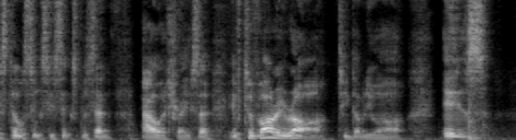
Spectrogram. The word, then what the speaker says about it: Awatere: And that's the region here which, depending on who you are, is pronounced Awatere, or as I pronounce it, because most of the Kiwis I know pronounce it this way, Awatere.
